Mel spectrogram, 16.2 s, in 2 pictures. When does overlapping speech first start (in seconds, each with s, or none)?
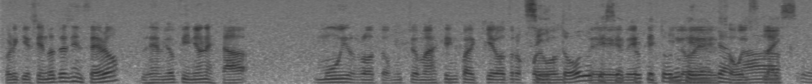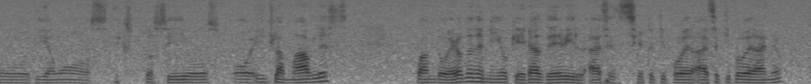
5.2 s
